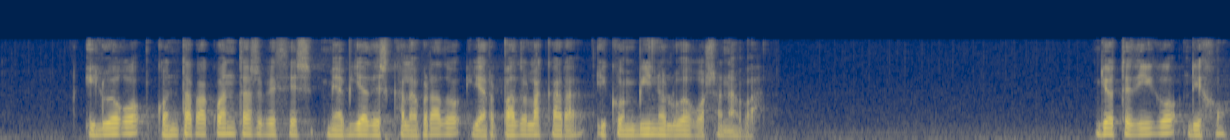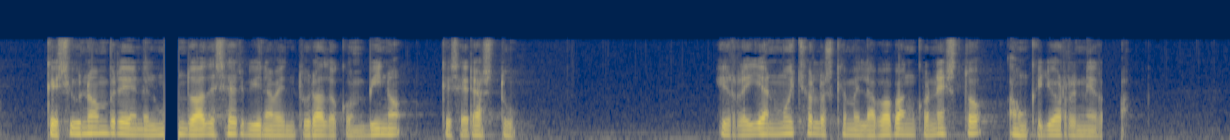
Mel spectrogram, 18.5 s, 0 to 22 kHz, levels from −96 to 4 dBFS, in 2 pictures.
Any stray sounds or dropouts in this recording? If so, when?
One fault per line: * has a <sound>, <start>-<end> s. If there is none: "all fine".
* has a dropout, 10.5-10.6 s
* has a dropout, 17.5-17.6 s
